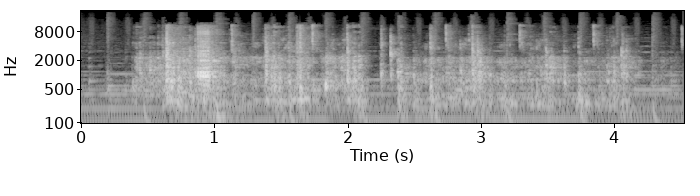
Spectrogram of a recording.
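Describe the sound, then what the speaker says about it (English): A sewing machine makes short back stitches at the start of a fabric bread bag seam. It gives a close, rhythmic, clattering run of quick needle strokes with small mechanical clicks. "So I'm going to do a little back stitch at the start here"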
